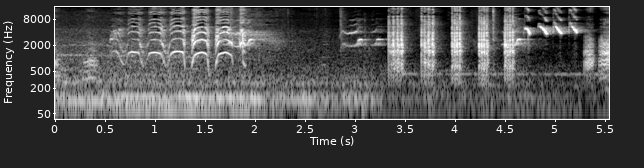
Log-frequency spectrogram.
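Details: Javan myna tutor song for lazy mynas: a run of repeated arched whistled notes, then a sequence of harsh, evenly spaced squawks and a few high thin whistles, with low background hum.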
